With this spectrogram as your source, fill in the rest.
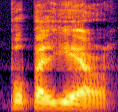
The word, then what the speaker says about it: Popelier: I choose to say his name, Popelier. That is how we will pronounce it. Jack Popelier. We're gonna go with the French. This how you would say it in French. It would be Jacques Popelier.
